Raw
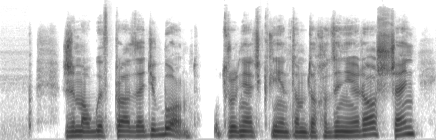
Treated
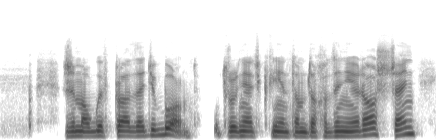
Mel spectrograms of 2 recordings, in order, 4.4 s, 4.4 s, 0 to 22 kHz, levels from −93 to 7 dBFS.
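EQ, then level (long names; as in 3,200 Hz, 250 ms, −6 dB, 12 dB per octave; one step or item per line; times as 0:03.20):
high-pass filter 190 Hz 12 dB per octave
low-pass filter 3,100 Hz 12 dB per octave
high-frequency loss of the air 490 metres
−2.0 dB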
